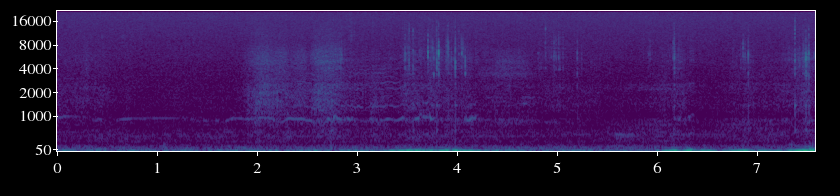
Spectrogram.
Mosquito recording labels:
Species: Anopheles arabiensis; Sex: female; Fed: unfed; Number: one; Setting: cup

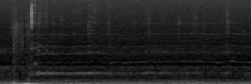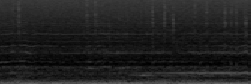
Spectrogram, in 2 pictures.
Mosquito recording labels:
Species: Anopheles funestus s.s.; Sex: female; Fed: unfed; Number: one; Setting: cup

